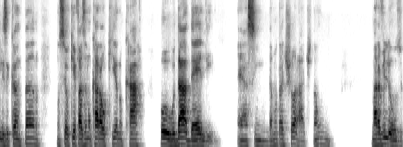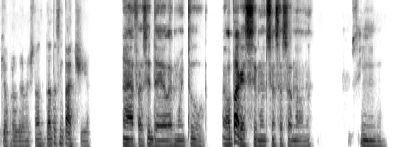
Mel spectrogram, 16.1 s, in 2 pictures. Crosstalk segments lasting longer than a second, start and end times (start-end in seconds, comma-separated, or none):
none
